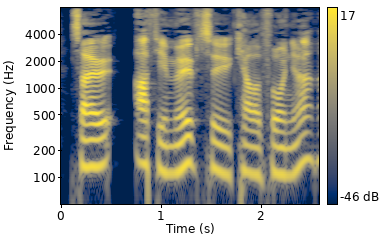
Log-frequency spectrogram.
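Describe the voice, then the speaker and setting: In a dry, close sound with no echo and a quiet background, a man with an Australian accent speaks at a medium pitch with fairly even intonation. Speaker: podcast host. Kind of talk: interview.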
